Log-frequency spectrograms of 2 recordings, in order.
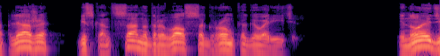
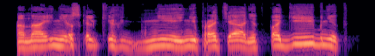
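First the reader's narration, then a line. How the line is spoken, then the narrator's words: Sobbing. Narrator (Russian): рыдала Майя Деви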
